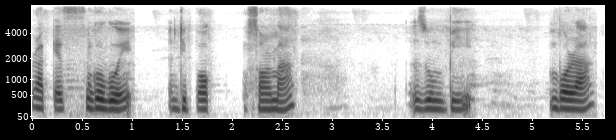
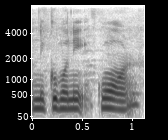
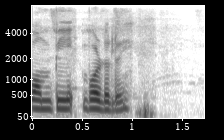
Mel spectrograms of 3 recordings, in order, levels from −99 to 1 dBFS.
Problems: none marked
